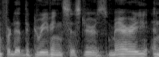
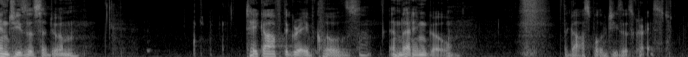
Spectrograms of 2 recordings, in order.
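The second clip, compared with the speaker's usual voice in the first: soft, choked-up voice catching through tears; 6 dB quieter than usual. Reading a gospel passage aloud to listeners, voice choking up. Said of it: "I'm choking up".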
